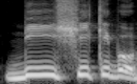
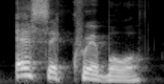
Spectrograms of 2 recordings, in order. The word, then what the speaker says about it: Essequibo: Dishikibo, because of the length of these rivers. That has been distorted from Dishikibo to Essequibo because of the problem of the pronunciation. So it means walk with your fireside.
